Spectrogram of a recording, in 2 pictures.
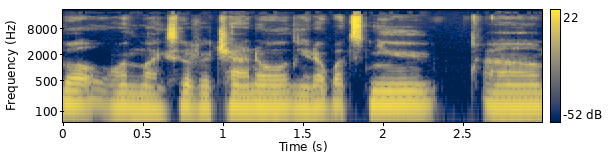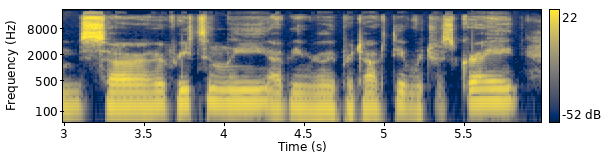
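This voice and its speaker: In an Australian accent, the speech runs at a fairly quick pace with hardly any pauses. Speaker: podcast host discussing addiction recovery. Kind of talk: casual personal vlog talk. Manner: hesitant, many fillers.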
